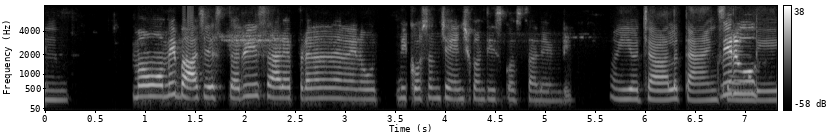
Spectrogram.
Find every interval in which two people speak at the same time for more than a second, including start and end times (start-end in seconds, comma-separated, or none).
none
